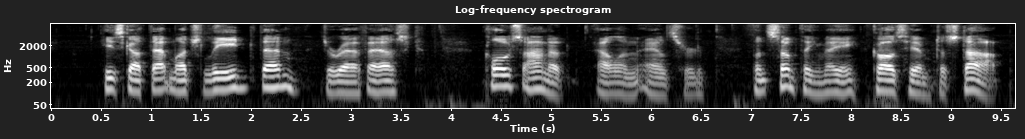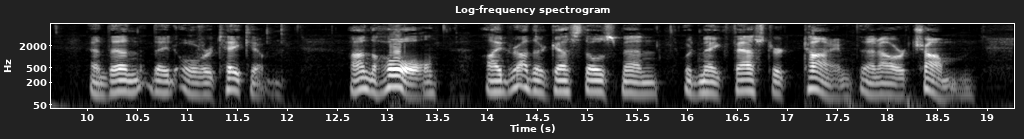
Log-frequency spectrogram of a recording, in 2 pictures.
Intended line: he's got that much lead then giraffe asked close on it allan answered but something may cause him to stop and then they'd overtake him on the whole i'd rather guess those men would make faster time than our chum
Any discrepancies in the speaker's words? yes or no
no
